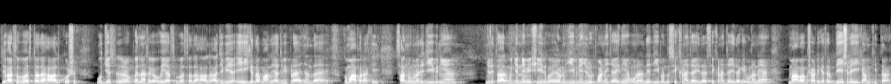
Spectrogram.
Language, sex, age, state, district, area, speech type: Punjabi, male, 45-60, Punjab, Shaheed Bhagat Singh Nagar, urban, spontaneous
